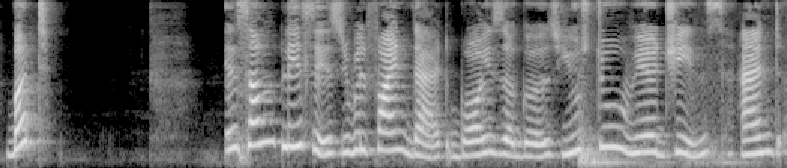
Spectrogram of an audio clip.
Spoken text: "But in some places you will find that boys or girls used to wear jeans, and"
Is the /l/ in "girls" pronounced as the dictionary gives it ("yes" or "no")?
no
